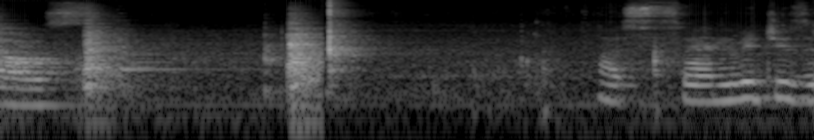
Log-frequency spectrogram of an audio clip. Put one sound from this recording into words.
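A sandwich maker's lid clicks open.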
